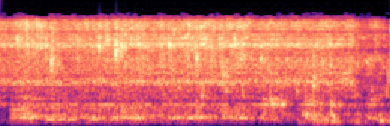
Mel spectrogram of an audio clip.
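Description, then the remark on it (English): Water pours steadily from a faucet, a continuous bright rushing hiss that stays loud for the whole stretch with no talking over it. “More water.”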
